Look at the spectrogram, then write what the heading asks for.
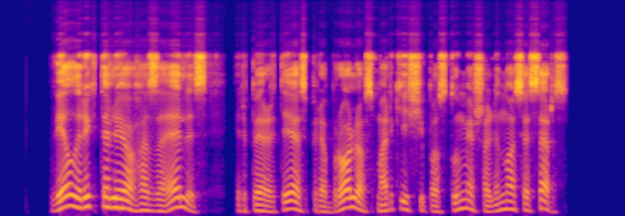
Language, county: Lithuanian, Marijampolė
